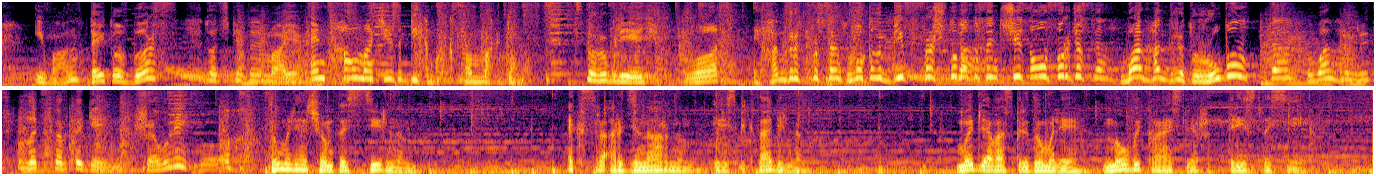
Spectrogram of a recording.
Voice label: Russian

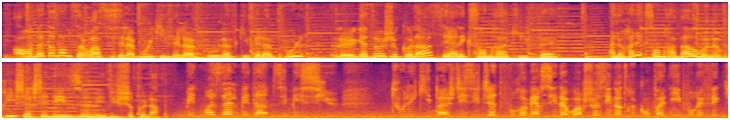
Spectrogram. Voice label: French

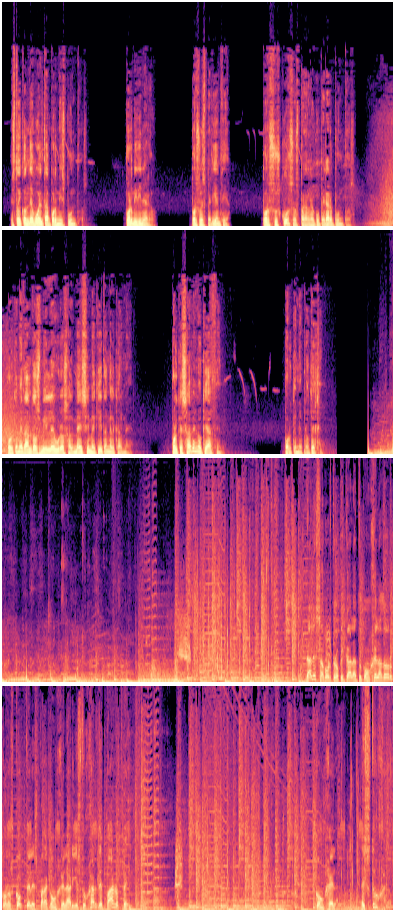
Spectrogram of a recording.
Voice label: Spanish EU

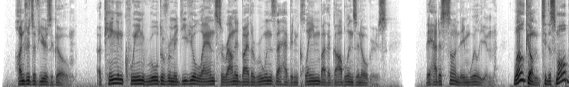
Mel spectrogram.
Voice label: English US

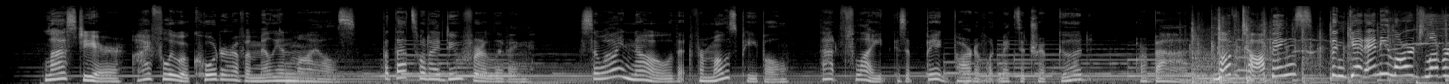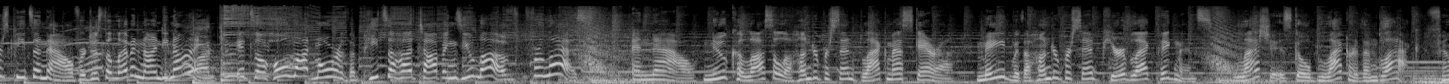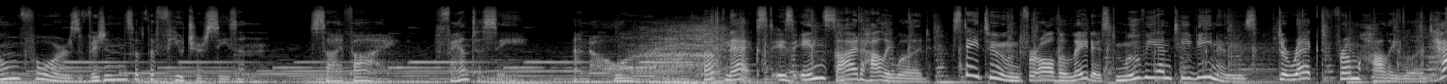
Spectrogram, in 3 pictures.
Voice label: English US

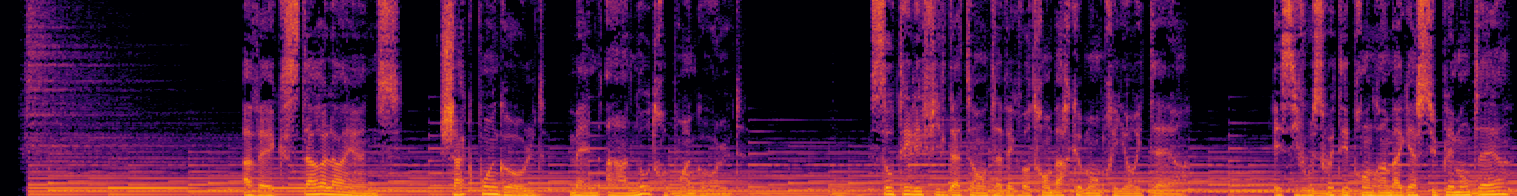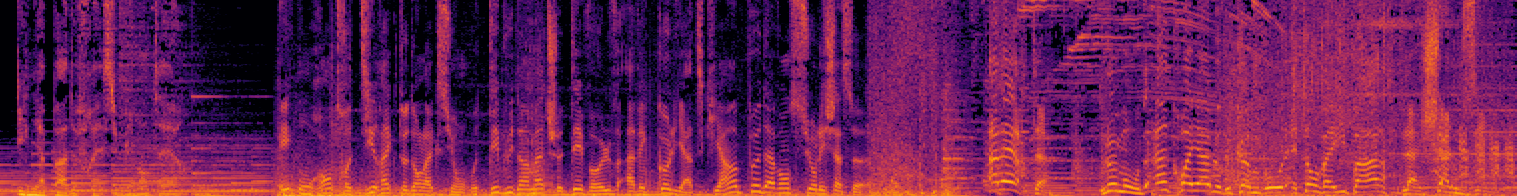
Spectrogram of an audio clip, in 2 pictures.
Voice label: French

